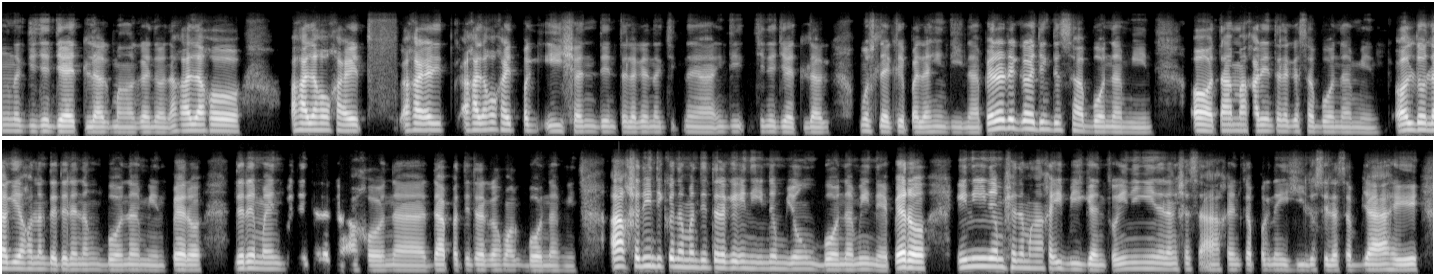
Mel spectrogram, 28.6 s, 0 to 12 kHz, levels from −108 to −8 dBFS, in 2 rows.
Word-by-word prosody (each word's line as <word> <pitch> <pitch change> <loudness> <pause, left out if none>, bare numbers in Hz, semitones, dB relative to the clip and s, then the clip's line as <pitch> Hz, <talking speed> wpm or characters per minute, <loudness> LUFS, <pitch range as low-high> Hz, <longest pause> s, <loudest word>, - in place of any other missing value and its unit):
nagjejeje-jet 135 -2 +1
lag 120 -1 0
mga 120 -1 -6
ganun 120 -1 -3
akala 150 +2 +4
ko 145 -2 +3 0.5
akala 170 0 +6
ko 165 - +1
kahit, 150 -2 +3 0.4
ah, 150 - 0
kahit, 165 0 +5 0.2
akala 170 +1 +4
ko 180 - -3
kahit 165 -2 +2
pag 155 - -1 0.2
Asian 135 -2 -3
din 130 0 -8
talaga 125 0 -4
naje 125 -1 -11
na 120 -2 -6
hindi 125 +2 -13
jinijetlag 125 -2 -5 0.3
most 140 -2 -4
likely 130 +1 -2
pala 125 0 -2
hindi 120 -2 -10
na. 115 0 -5
Pero 185 - +7
regarding 190 -4 +3
dun 170 - -3
sa 155 -3 -2
Bonamine, 120 -3 -5 0.4
oo 155 -2 +8
tama 150 +1 0
ka 145 - +2
rin 145 -1 -2
talaga 135 -1 -4
sa 130 -1 -5
Bonamine. 120 -3 -8 0.2
Although 170 +2 +5
lagi 155 -1 +3
ako 145 -1 -2
nagdadala 135 -1 -1
ng 130 -1 -8
Bonamine 125 -1 -4
pero 125 -1 +3 0.3
Ni-remind 150 -2 0
mo - - -17
din 135 - -12
talaga 130 - -6
ako 120 - -5
na 120 -1 -4 0.3
dapat 125 +3 +1
din 130 - -9
talagang 125 0 -2
mag 120 0 -7
Bonamine. 115 -1 -5 0.3
Actually 210 +2 +7
hindi 210 -1 -3
ko 205 - +4
naman 185 -2 -1
din 180 - -3
talaga 170 -1 +1
iniinom 150 -2 -5
yung 145 -2 -4
Bonamine, 130 -1 -2
eh. - - -23
Pero, 175 -2 +10 0.3
iniinom 200 +2 +2
siya 180 -1 -3
ng 170 - -4
mga 160 - -4
kaibigan 140 -4 -1
ko - - -6
hiningi 150 +3 -4
nalang 140 -1 -2
siya 140 +1 -7
sa - - -5
akin 130 0 -7
kapag 130 -1 -7
nahihilo 125 0 -7
sila 125 -1 -3
sa 120 0 -6
biyahe, 130 +1 +2
135 Hz, 175 wpm, -24 LUFS, 125-155 Hz, 0.5 s, Pero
